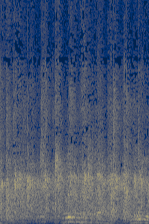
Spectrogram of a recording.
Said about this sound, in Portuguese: E as palmas que adorem ao Senhor Jesus. Glória.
